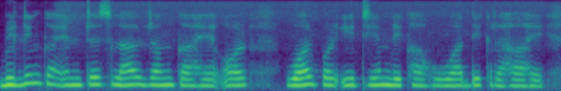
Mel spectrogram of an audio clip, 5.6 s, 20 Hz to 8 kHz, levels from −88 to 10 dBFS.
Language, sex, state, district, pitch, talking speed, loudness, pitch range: Hindi, female, Sikkim, Gangtok, 220 Hz, 170 wpm, -16 LUFS, 205-230 Hz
